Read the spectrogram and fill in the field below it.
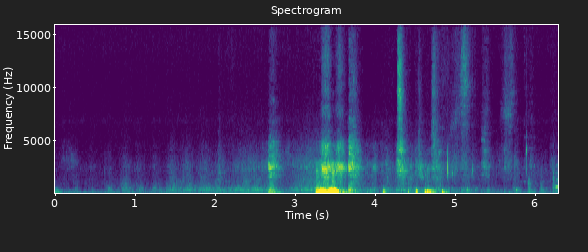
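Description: A young man laughs softly close by.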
